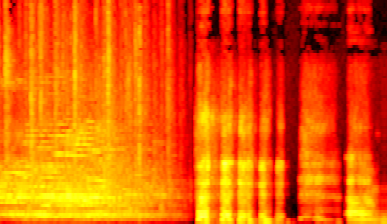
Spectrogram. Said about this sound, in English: Insert applause.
